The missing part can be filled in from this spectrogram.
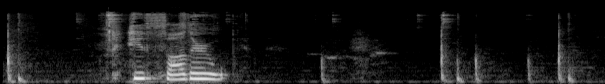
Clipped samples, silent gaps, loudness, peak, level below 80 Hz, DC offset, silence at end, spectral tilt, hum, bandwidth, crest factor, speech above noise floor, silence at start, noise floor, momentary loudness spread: under 0.1%; none; -14 LUFS; -2 dBFS; -58 dBFS; under 0.1%; 0.3 s; -4 dB/octave; none; 12.5 kHz; 18 dB; 46 dB; 0.05 s; -57 dBFS; 24 LU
